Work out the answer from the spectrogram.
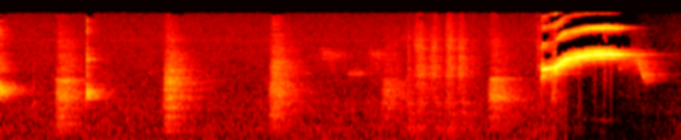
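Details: Pet male Senegal parrot whistling while practicing a song he is learning, among household noises. Several soft breathy bursts come first, then one loud, clear, rising whistle with a bright overtone that bends upward and fades.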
